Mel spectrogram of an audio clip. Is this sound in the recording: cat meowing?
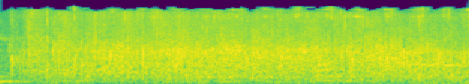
no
